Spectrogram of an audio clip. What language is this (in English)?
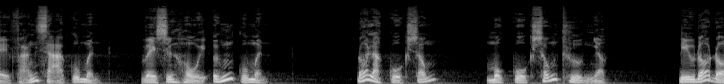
Vietnamese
